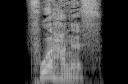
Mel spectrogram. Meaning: genitive singular of Vorhang
- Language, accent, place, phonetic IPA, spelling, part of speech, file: German, Germany, Berlin, [ˈfoːɐ̯haŋəs], Vorhanges, noun, De-Vorhanges.ogg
